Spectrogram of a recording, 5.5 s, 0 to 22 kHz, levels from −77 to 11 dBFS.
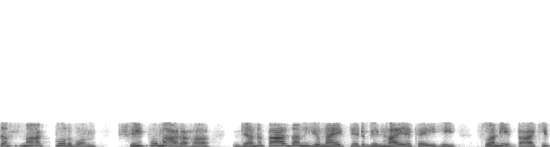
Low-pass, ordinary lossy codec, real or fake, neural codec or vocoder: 3.6 kHz; none; fake; codec, 16 kHz, 1.1 kbps, Voila-Tokenizer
